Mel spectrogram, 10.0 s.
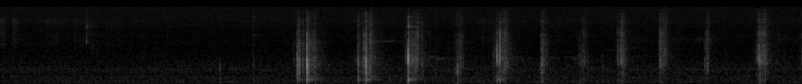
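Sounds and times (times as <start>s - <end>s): chewing food: 3.7s - 10.0s.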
